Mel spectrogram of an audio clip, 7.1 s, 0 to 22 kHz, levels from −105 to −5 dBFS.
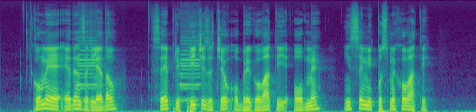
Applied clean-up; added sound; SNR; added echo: none; Vehicle horn, car horn, honking; 13 dB; none.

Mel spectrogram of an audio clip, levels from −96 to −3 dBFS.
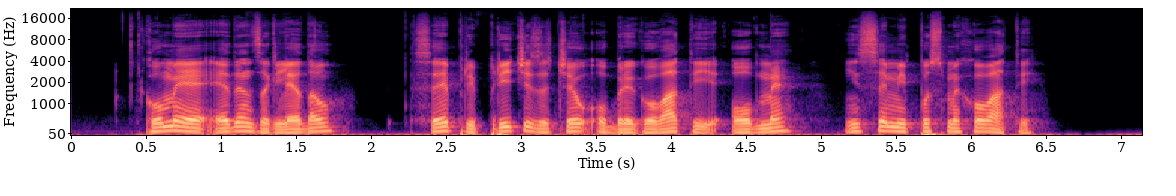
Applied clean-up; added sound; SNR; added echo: neural mask model Resemble Enhance denoiser.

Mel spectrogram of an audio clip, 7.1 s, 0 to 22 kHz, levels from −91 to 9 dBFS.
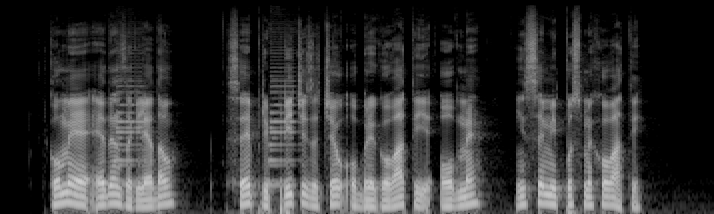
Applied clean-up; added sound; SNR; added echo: neural mask model RNNoise.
